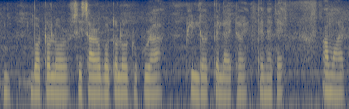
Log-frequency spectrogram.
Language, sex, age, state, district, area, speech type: Assamese, female, 18-30, Assam, Dibrugarh, rural, spontaneous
